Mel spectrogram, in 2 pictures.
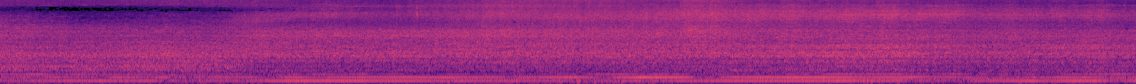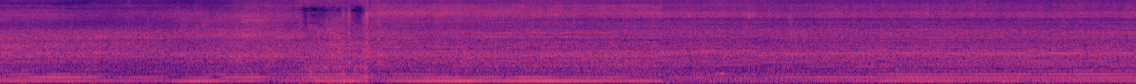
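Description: Diesel engine of a long-reach dredging excavator running under working load as the arm digs and swings, its note rising and easing. There are two short knocks about two-thirds of the way in, and the note changes near the end.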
